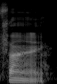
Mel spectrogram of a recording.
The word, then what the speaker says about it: Thang: about the Alabama white Thang that's correct that is not a Time typo it is not me pronouncing thing funny it is White Fang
